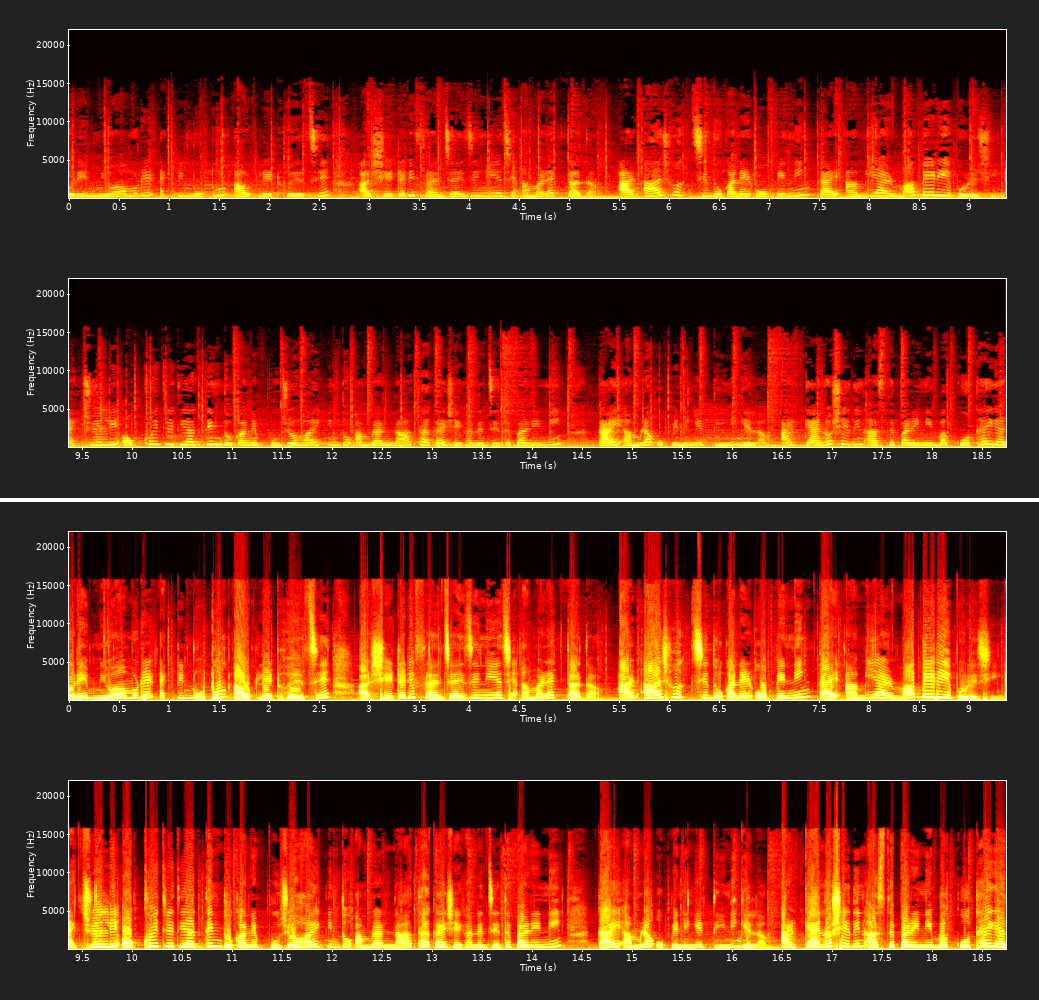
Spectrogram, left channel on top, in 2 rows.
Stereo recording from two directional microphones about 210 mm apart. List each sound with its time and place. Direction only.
0.1 s speech: 50° right (ahead or behind)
